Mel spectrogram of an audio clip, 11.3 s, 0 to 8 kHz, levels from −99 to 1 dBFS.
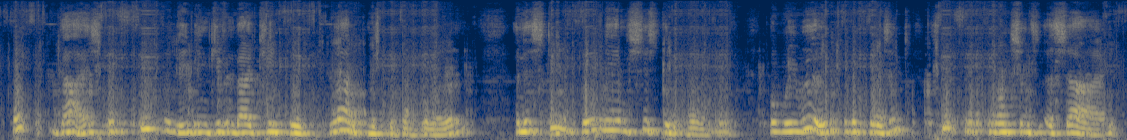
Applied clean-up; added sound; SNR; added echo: neural separator model SepFormer DNS4.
